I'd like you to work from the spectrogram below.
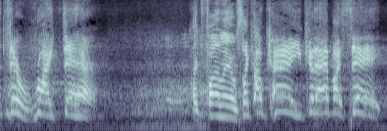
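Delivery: a put-upon plea, half joking; exasperated complaint. Retold or imitated. Seated flier complaining to God about his new neighbors, in high exasperation. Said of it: "I didn't say it like that".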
